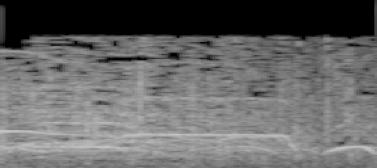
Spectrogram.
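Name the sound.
crowd cheering and applauding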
